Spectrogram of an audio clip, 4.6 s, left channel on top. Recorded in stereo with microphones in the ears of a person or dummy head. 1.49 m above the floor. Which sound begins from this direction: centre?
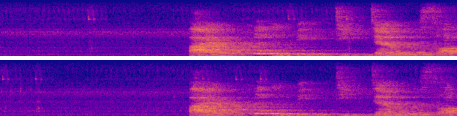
A woman speaking, at 1.9 s.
